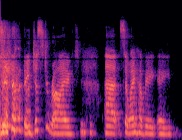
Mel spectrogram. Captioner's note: sing song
